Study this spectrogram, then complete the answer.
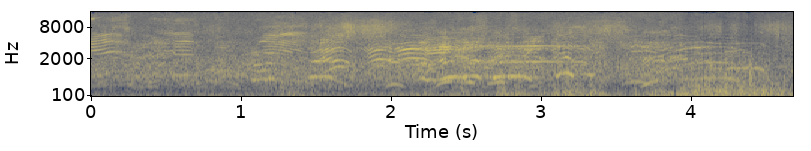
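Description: Adults and children shout and cheer nearby.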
